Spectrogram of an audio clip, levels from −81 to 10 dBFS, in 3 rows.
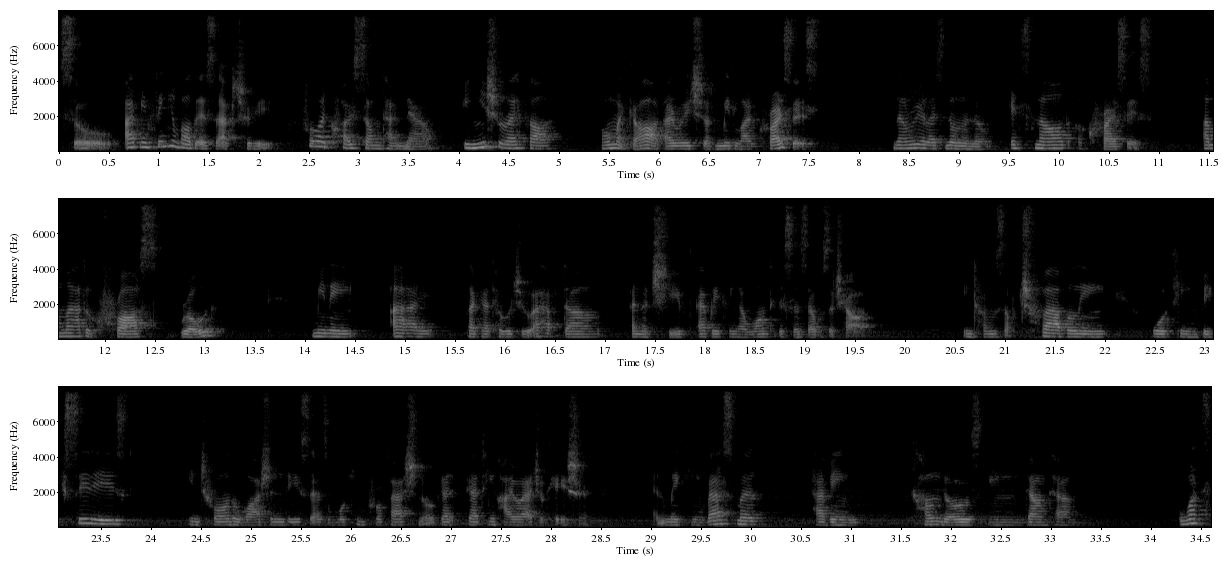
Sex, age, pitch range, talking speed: female, 30-49, 160-190 Hz, 145 wpm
